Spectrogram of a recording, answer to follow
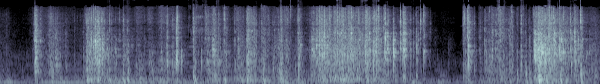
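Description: Small hard plastic toys and action figures clattering and rattling against each other as a hand rummages through a cardboard box full of them. The rattling comes in two stretches, with a brief pause a little after four seconds in.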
